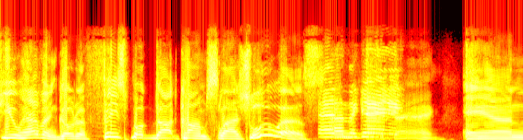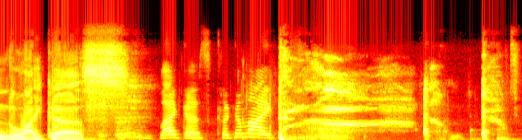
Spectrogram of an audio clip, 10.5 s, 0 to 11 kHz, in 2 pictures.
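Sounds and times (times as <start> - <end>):
speech: 0.0 - 8.9, 9.5 - 10.4
sharp coughs: 6.3 - 6.8, 8.0 - 10.4
raspy drawn-out throat sound: 8.1 - 10.4.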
